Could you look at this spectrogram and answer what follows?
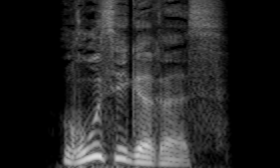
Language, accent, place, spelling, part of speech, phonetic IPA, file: German, Germany, Berlin, rußigeres, adjective, [ˈʁuːsɪɡəʁəs], De-rußigeres.ogg
- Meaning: strong/mixed nominative/accusative neuter singular comparative degree of rußig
